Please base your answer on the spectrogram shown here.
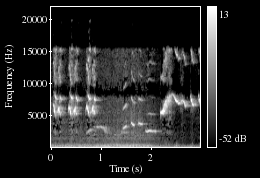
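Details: Orange-headed thrush singing in 'teler' style for tutoring birds: rapid high chirps, then a short falling whistle and a buzzy upward-swept phrase, over soft background hum.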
